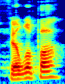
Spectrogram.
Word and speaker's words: Philippa: Philippa? Like, I get it, Philip, feminine version. Philippa? Yeah, that's her name. That's how it's pronounced. Yeah, that's how Patrick says it anyway.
